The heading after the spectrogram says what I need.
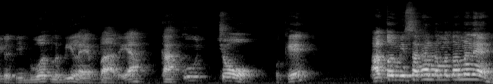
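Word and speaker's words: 拡張: Cara bacanya adalah bukan hero Cho ya, tapi kaku CO yang artinya itu adalah perluasan atau ekspansi ya.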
